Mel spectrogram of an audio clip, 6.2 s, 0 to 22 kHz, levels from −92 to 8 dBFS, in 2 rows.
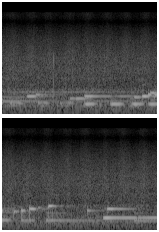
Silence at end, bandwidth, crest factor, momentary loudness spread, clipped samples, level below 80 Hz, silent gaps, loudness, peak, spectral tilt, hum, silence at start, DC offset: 0 s; 16 kHz; 14 dB; 10 LU; under 0.1%; -64 dBFS; none; -36 LUFS; -22 dBFS; -4.5 dB/octave; none; 0 s; under 0.1%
